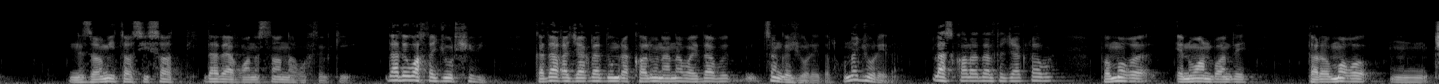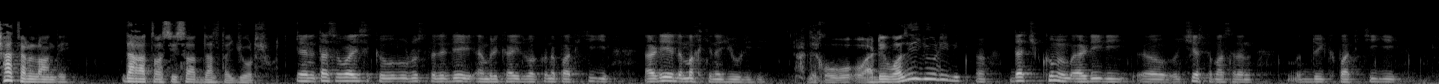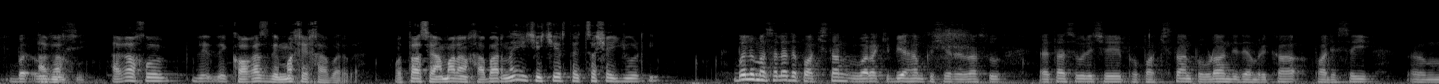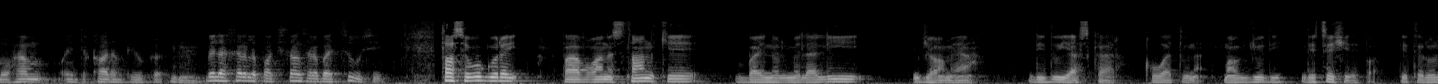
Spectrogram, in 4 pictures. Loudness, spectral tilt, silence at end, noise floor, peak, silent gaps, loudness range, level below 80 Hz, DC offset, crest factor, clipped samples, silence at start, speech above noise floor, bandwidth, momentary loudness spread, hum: -27 LUFS; -6.5 dB/octave; 0 s; -51 dBFS; -6 dBFS; none; 7 LU; -54 dBFS; under 0.1%; 22 dB; under 0.1%; 0.05 s; 25 dB; 8 kHz; 15 LU; none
